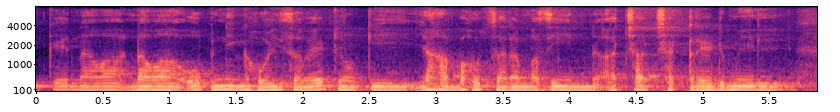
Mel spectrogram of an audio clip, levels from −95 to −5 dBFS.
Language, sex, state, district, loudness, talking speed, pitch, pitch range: Hindi, male, Chhattisgarh, Sarguja, -19 LUFS, 165 wpm, 110 Hz, 110-115 Hz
